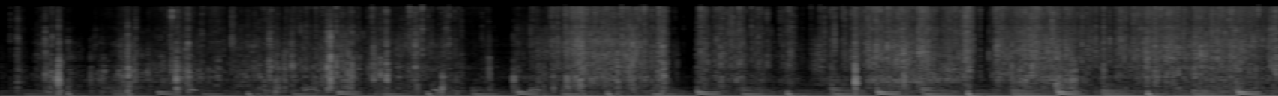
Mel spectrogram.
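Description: Cardboard box flaps opened and a plastic-wrapped roll of hook-and-loop tape pulled out, the plastic wrap crinkling. Scattered clicks and rustles at first, then denser, louder crinkling from about halfway.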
